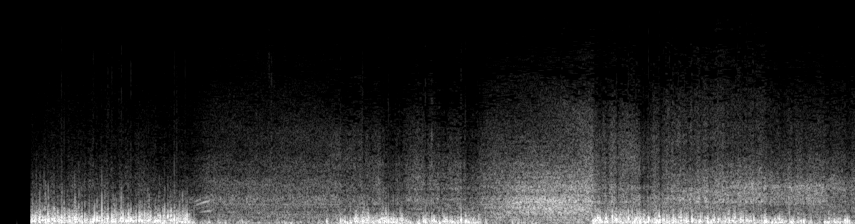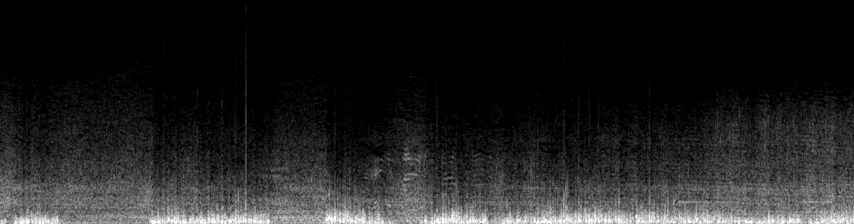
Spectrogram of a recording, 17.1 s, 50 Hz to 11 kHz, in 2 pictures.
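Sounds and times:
distant jet airliner rumble: 0.3 - 17.0
wind buffeting microphone: 0.3 - 17.0.

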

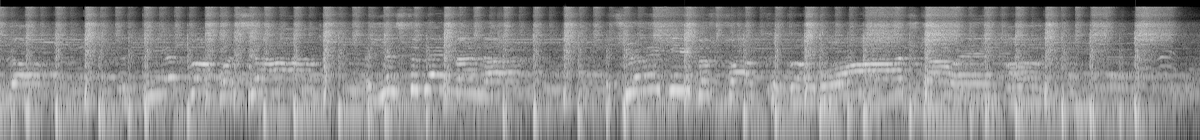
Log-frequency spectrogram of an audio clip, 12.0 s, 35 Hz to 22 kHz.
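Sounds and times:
drum kit beat: 0.0 - 11.8
guitar: 0.0 - 12.0
person singing: 6.0 - 12.0.

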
